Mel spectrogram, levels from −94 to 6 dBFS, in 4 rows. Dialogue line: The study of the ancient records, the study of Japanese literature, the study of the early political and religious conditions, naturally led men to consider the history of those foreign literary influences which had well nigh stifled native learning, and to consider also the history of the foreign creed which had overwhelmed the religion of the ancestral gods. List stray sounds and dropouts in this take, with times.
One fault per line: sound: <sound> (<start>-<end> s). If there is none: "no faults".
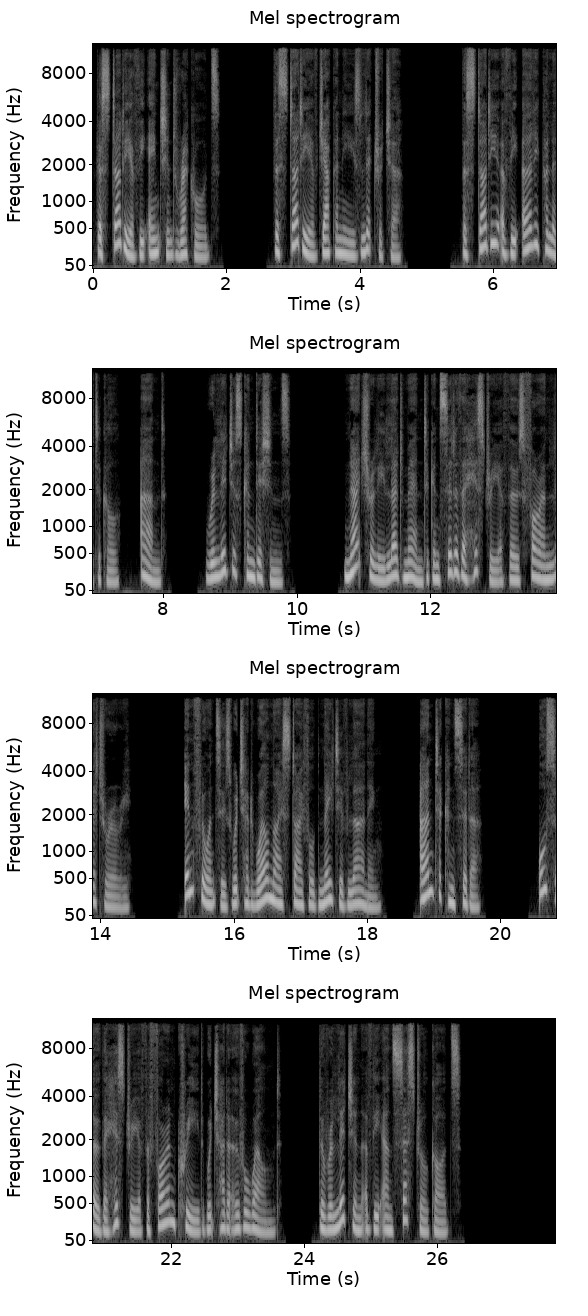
no faults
